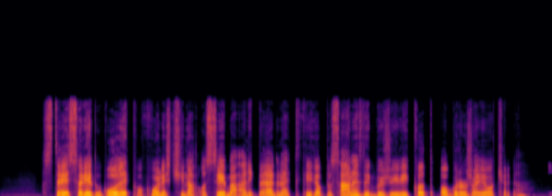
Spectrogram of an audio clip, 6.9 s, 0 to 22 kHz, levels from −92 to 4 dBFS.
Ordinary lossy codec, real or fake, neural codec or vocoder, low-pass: none; fake; codec, 24 kHz, 0.9 kbps, WavTokenizer, medium music audio release; 10.8 kHz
